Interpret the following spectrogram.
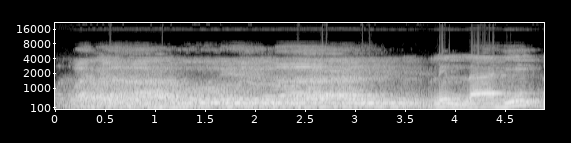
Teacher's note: Wajhahu lillahi lafzul jalalah. Lafzul Allah dibaca tipis karena lafaz Allah ketemu huruf yang sebelumnya berbaris kasrah.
